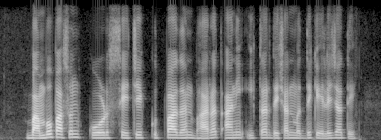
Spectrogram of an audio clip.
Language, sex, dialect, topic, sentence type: Marathi, male, Varhadi, agriculture, statement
